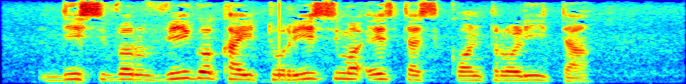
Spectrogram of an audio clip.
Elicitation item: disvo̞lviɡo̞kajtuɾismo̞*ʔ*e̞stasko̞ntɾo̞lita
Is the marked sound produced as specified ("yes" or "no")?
yes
